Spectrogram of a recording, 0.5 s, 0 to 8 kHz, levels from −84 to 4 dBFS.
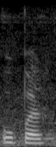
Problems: background sounds at intervals, low volume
